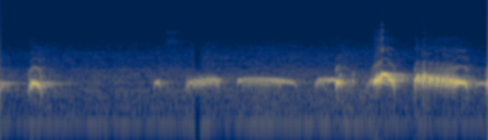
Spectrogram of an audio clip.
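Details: Spotted dove multi-coo song used as a training lure for caged doves. Soft, low cooing notes come in uneven runs, some drawn out, building to louder overlapping coos near the end.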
